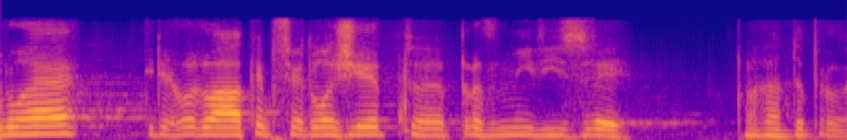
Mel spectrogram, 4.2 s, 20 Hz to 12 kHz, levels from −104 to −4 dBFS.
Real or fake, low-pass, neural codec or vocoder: fake; 7.2 kHz; codec, 16 kHz, 1 kbps, X-Codec, HuBERT features, trained on balanced general audio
